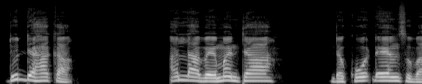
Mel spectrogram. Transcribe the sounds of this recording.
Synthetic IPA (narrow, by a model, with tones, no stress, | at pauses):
dʊ˦k̚da˨ɦa˦ka˨ | ʔa˦lːa˨ba˨jmɐ˦ntaː˦ | da˨kʷoː˦ɗɐ˦jɐ˦nsu˨ba˦ʔ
